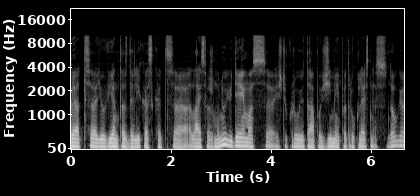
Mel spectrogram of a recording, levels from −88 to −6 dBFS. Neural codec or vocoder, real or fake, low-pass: none; real; 9.9 kHz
